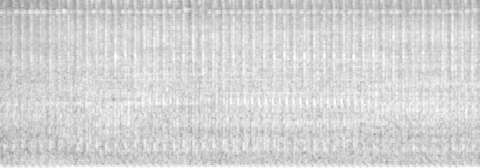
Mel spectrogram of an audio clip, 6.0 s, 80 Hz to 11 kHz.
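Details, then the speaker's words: 2008 Honda 500 Foreman ATV idling in first gear after neutral: repeated low clunking, about four a second; something stripped in or going to the rear end, ring gear okay, owner suspects a U-joint. "And you can hear it clunking. That's right, we stripped something in the rear end, or going to the rear end."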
